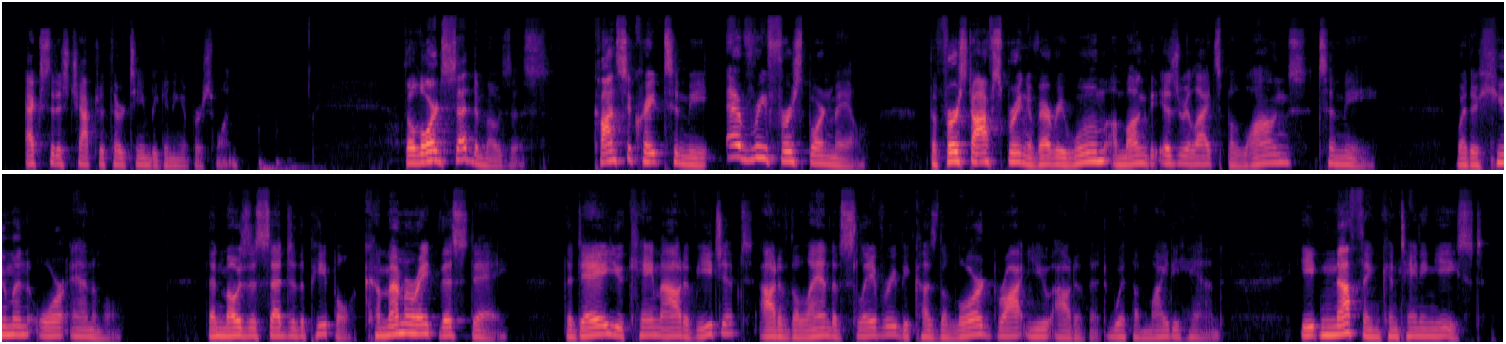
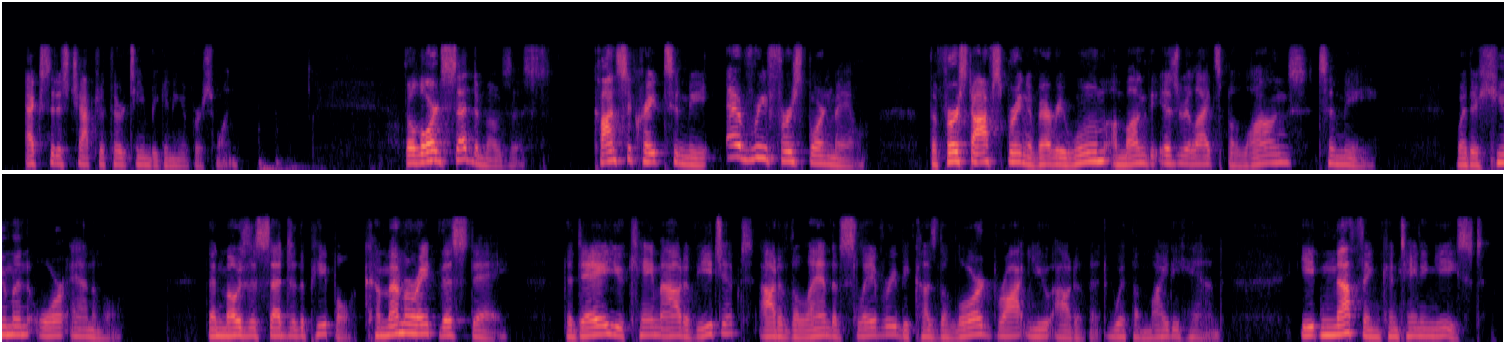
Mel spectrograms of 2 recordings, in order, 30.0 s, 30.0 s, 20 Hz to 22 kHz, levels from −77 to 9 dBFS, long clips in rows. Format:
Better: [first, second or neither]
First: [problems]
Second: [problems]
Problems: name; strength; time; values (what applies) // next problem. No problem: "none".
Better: first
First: garbled, watery; slightly; nothing above 15.5 kHz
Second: garbled, watery; badly; nothing above 8 kHz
